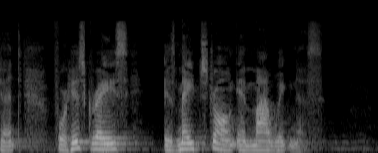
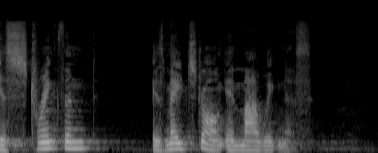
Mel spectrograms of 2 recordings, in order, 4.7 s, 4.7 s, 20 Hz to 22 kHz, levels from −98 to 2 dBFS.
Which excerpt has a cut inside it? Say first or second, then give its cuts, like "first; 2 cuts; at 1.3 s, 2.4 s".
first; 1 cut; at 1.9 s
